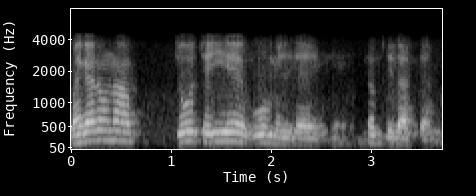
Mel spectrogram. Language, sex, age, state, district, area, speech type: Hindi, male, 45-60, Rajasthan, Jodhpur, urban, conversation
